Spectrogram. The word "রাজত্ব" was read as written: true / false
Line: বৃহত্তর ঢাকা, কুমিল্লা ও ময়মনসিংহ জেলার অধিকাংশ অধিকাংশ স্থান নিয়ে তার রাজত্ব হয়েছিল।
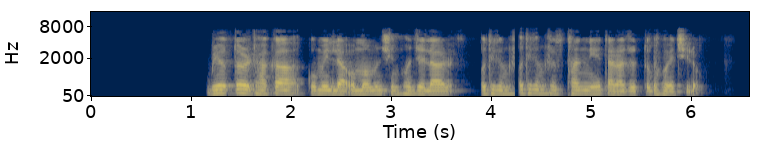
true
